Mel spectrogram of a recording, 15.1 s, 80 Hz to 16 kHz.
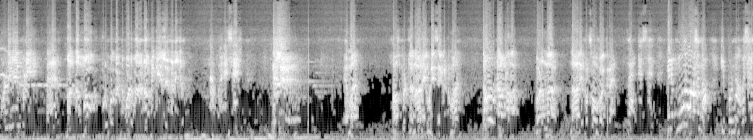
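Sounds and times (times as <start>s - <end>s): film dialogue: 0.0s - 14.9s
soundtrack hiss: 0.0s - 15.0s.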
